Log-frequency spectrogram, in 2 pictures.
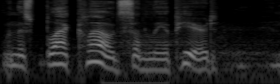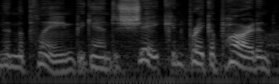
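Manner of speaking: a dazed pilot recalling the crash; a hint of a bewildered pilot. Pilot voiced in story.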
